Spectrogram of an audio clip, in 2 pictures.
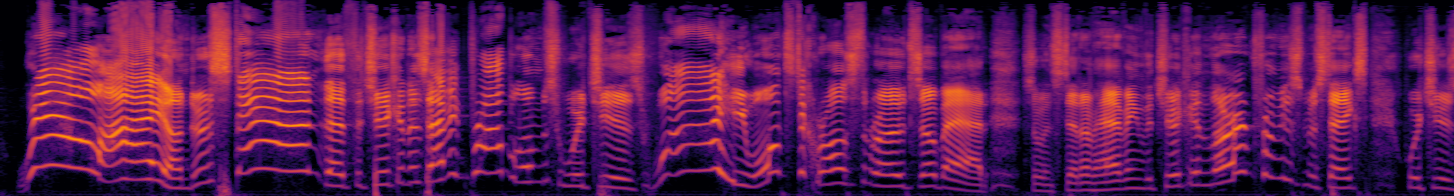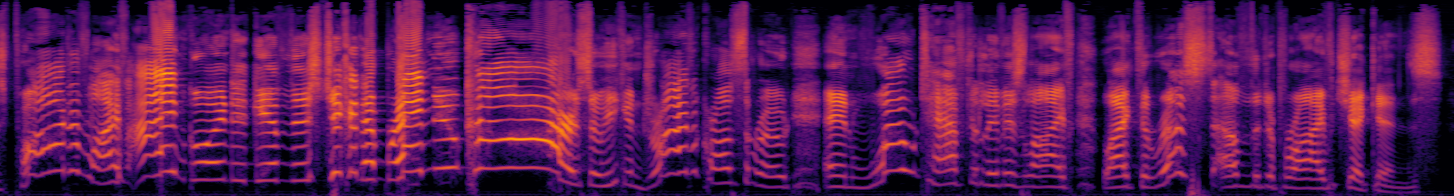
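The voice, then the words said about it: Imitates a talk show host's voice. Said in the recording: “That's my Oprah impression.”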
